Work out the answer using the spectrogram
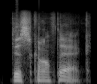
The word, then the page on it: discothèque: American English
